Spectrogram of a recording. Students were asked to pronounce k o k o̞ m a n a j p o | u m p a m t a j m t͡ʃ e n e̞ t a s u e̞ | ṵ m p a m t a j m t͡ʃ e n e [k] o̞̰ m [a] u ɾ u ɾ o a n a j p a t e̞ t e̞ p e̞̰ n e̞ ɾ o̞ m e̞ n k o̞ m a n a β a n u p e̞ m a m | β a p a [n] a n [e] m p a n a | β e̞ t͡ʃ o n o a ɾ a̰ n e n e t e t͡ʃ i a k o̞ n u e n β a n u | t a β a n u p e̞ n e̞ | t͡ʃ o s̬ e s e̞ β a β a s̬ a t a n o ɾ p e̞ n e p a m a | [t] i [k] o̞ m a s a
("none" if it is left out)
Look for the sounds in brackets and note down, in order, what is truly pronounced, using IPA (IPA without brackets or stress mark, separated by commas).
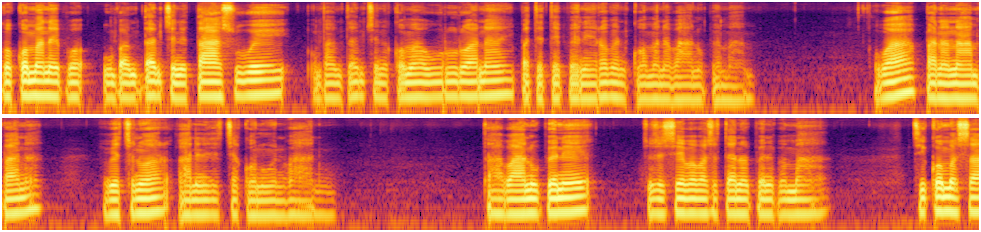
k, a, n, a, t͡ʃ, k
